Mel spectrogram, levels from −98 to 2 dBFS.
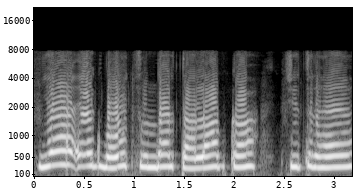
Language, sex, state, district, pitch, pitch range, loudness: Hindi, male, Jharkhand, Deoghar, 275 Hz, 265-285 Hz, -10 LUFS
